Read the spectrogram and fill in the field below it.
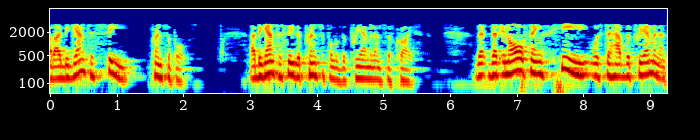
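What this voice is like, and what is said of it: English accent. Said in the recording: “wonderful English accent”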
